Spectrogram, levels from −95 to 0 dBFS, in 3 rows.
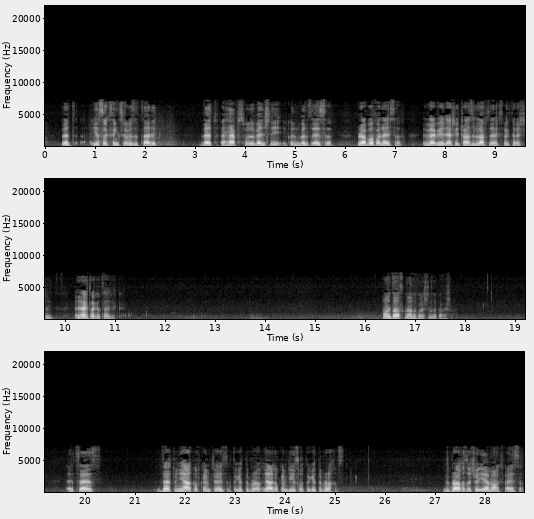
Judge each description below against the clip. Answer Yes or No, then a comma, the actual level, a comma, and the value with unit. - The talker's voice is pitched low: No, medium, 155 Hz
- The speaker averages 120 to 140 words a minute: Yes, slow, 135 wpm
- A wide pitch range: No, average, 4.5 semitones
